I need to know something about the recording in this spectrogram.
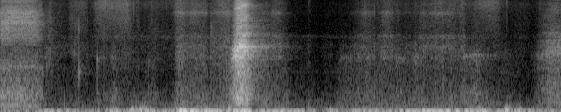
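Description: Short, forceful breaths of a woman working a single kettlebell through a swing clean: one at the start and a sharper one a little under two seconds in. Faint low thuds of the movement come between them.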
